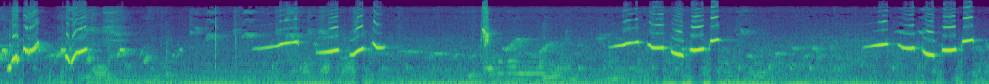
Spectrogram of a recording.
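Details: Wild juvenile White-rumped shama with speckled plumage giving loud canary-style phrases: groups of slurred whistled notes, each rising then dipping, in spaced bursts.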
